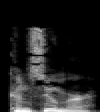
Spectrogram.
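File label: "consumer", American English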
